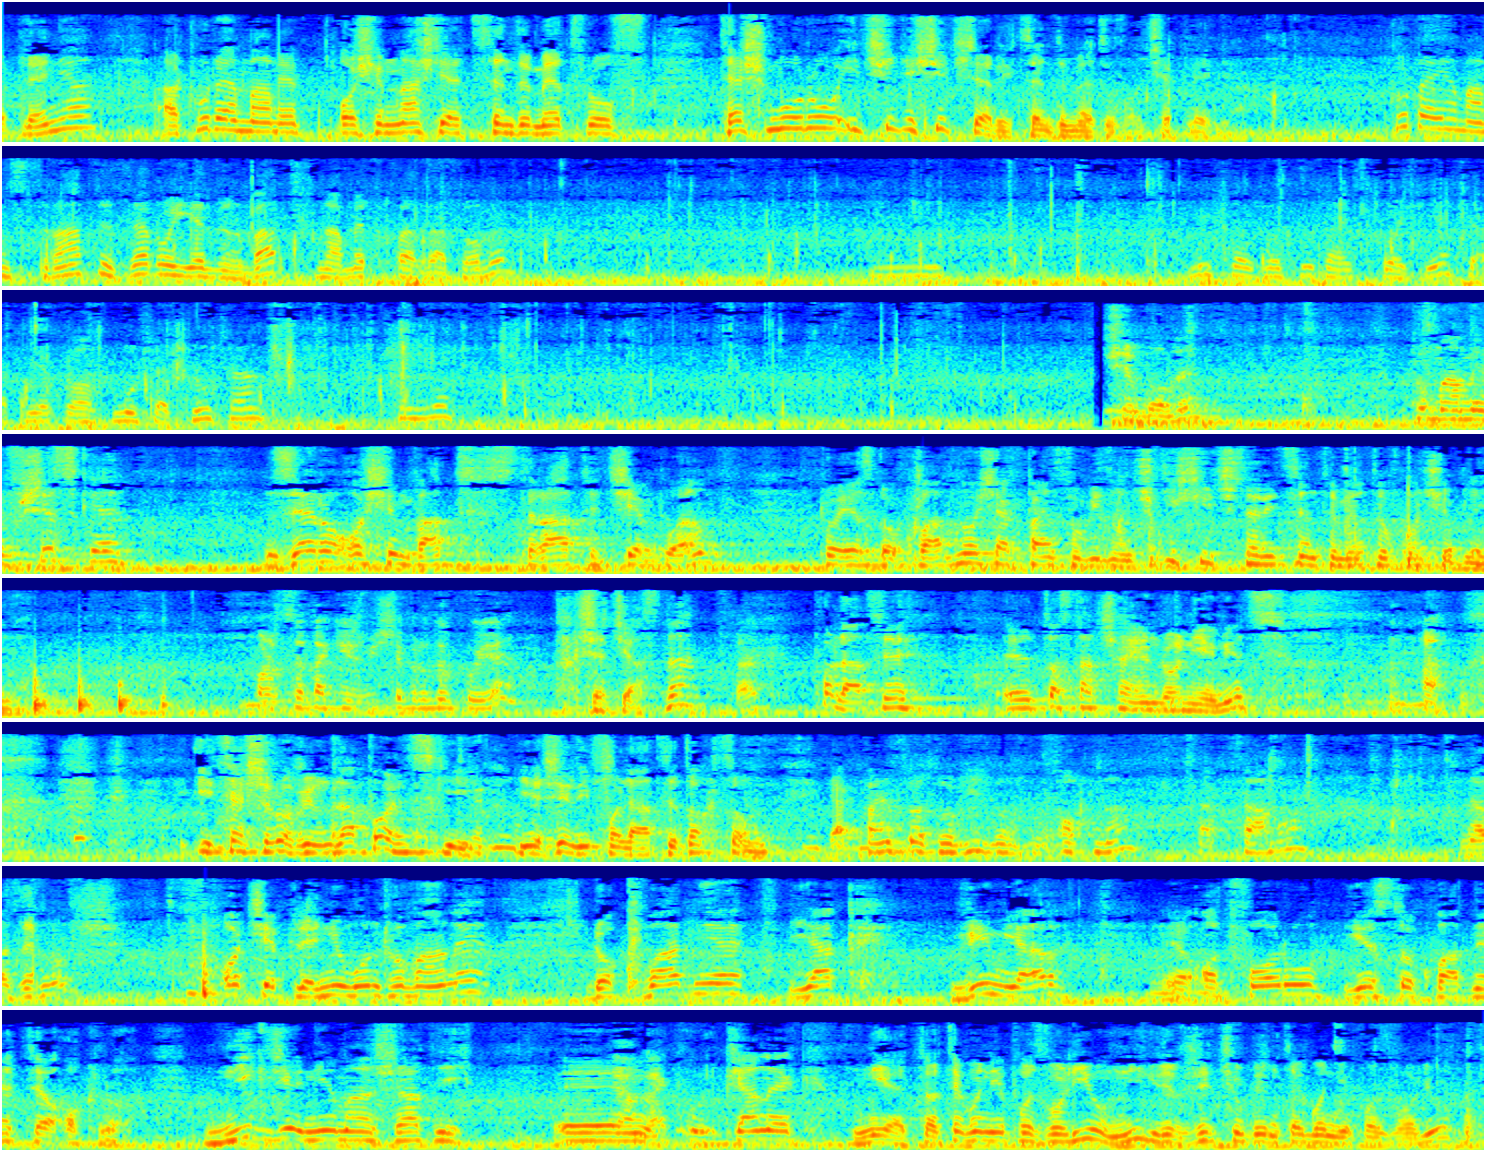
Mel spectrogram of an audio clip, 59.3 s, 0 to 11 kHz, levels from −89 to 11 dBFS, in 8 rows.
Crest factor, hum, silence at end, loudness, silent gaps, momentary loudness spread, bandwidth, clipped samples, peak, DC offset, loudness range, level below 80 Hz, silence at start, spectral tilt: 16 dB; none; 0 s; -17 LUFS; none; 14 LU; 8.8 kHz; under 0.1%; 0 dBFS; under 0.1%; 9 LU; -30 dBFS; 0 s; -6 dB/octave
